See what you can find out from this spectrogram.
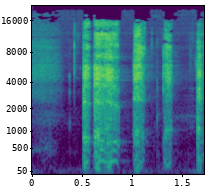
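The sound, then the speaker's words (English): A person clears their throat of phlegm in a few harsh, rasping bursts. The first burst is the longest and the later ones are short. No one speaks. “when the other person in the room stops clearing their throat, we'll begin the episode. I'm sorry. I had some phlegm.”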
